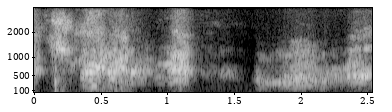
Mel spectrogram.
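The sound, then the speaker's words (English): Two wolves, a big one and a little one, cry out in harsh, raspy bursts with yelping and whimpering tones, loud and rising and falling in a few uneven waves. “Yeah, a big wolf and a little wolf in there somewhere. Whoa, that's really harsh.”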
